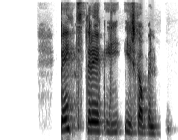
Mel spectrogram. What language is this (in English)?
Icelandic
